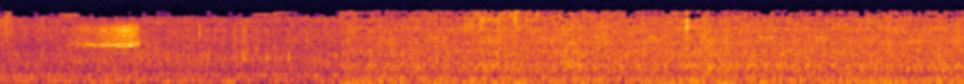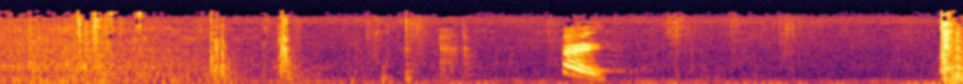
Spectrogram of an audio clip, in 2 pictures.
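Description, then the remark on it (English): A truck engine rumbles steadily as it pulls up at a house, then drops to a low idle, followed by a few sharp clicks and clunks of a vehicle door opening and shutting. “Back at the house, Doris lifts the heavy wheelchair ramp to replace it when her mom pulls up in the truck.”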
